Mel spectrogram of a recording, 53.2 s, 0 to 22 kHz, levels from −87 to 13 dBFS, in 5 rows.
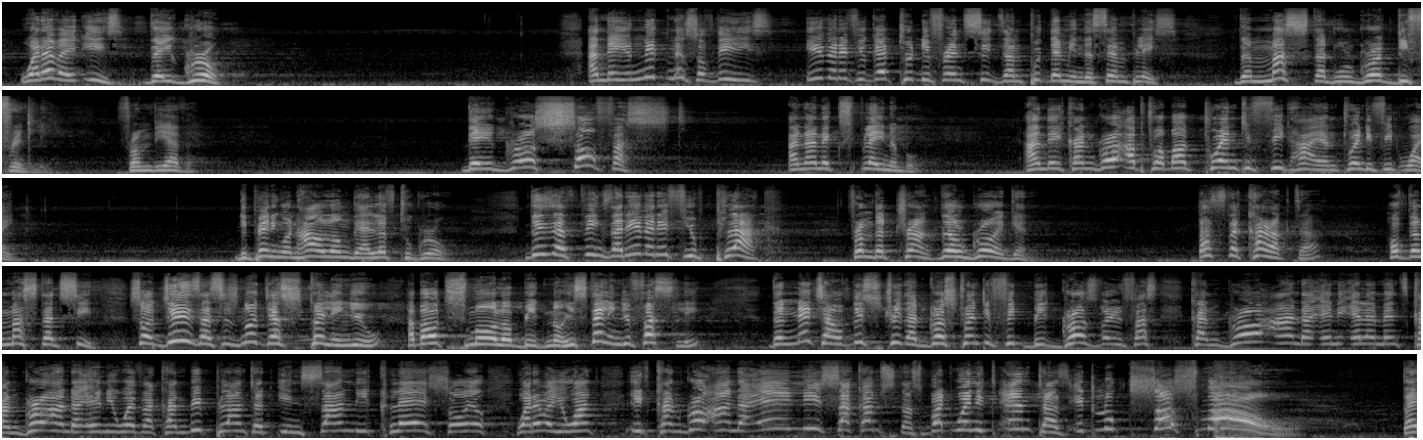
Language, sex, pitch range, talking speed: English, male, 210-345 Hz, 165 wpm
